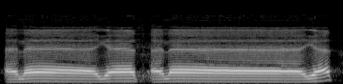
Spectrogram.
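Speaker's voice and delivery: الآيات with the vowel stretched slowly; madd al-badal. Shown as a demonstration. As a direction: lengthen الآيات step by step. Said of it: "وكذلك الأمر في لفظ الآيات". (الآيات بتوسط وإشباع البدل)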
